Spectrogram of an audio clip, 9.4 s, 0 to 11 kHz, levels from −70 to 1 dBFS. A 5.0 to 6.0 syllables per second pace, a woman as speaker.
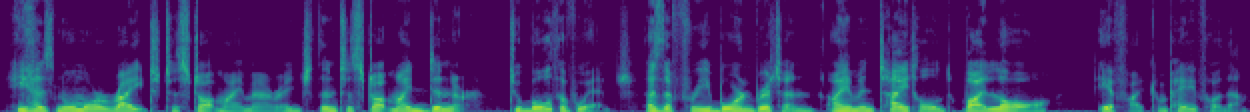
No: 4.8 syllables/s; female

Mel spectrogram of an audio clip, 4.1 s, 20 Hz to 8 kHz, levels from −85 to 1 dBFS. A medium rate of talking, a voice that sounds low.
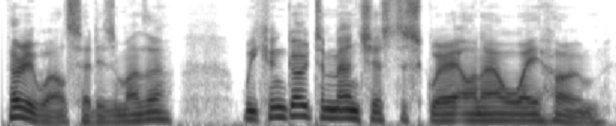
No: fast, 220 wpm; low, 120 Hz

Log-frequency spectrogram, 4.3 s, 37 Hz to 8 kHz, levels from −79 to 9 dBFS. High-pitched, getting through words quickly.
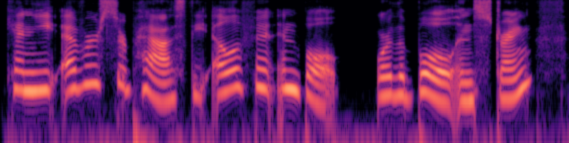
No: high, 245 Hz; average, 185 wpm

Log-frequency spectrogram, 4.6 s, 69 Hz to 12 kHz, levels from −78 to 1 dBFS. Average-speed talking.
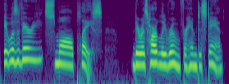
Yes: average, 185 wpm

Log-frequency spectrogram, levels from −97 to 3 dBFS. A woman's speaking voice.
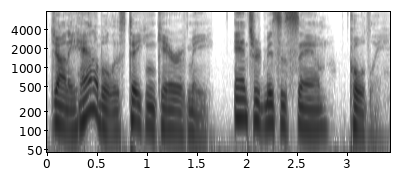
No: male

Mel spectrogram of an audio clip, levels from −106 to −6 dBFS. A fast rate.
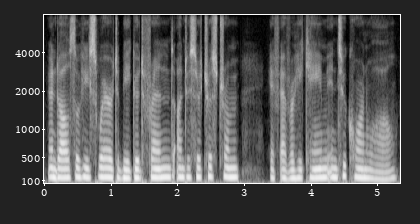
No: average, 190 wpm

